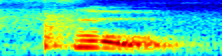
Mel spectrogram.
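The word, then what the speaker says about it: ふ: Again after ha it should come fu, but it is not hu, it is fu. It will be pronounced as fu.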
